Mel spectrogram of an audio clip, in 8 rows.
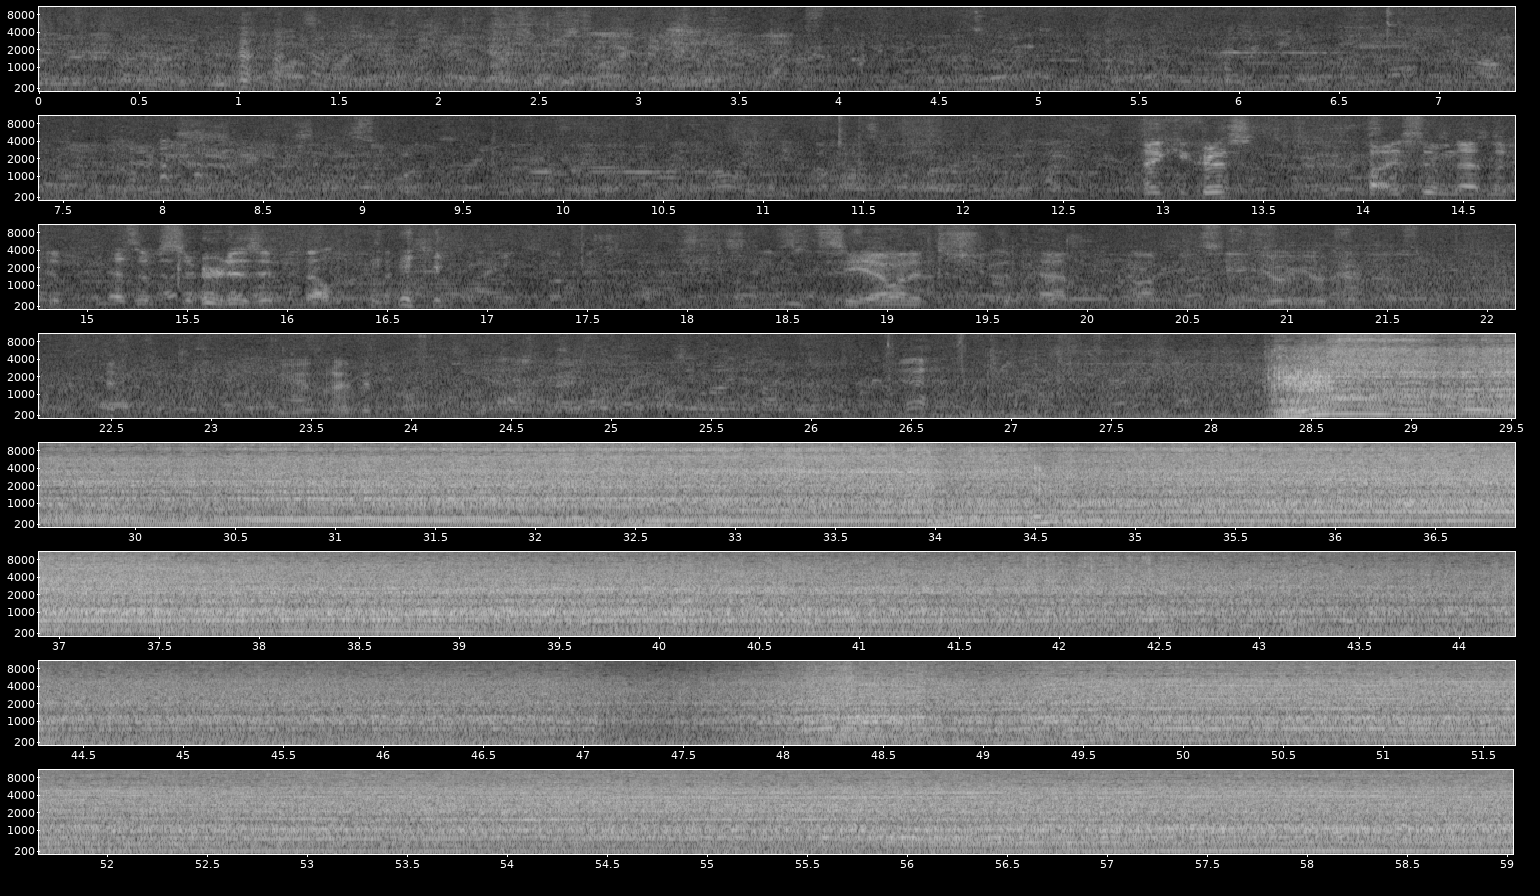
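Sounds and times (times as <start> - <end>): car engine running: 26.7 - 59.0.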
